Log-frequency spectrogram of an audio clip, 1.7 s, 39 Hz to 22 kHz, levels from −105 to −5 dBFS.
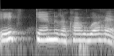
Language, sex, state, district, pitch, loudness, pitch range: Hindi, female, Jharkhand, Deoghar, 240 Hz, -14 LUFS, 235-260 Hz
